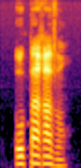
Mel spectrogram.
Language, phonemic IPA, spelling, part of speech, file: French, /o.pa.ʁa.vɑ̃/, auparavant, adverb, Fr-auparavant.ogg
- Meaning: beforehand, previously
